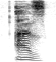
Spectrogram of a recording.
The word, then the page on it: az: Vafsi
